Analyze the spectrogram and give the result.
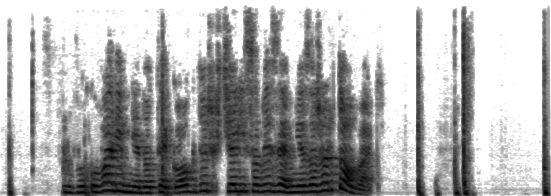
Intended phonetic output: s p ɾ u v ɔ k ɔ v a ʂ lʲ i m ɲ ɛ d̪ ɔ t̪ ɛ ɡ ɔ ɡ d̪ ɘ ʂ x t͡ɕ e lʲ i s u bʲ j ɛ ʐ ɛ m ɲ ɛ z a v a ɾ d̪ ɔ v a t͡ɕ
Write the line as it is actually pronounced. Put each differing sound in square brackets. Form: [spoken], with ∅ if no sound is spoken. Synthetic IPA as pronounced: s p ɾ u v ɔ k ɔ v a [∅] lʲ i m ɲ ɛ d̪ ɔ t̪ ɛ ɡ ɔ ɡ d̪ ɘ ʂ x t͡ɕ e lʲ i s [ɔ] bʲ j ɛ [z] ɛ m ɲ ɛ z a [ʐ] a ɾ [t̪] ɔ v a t͡ɕ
